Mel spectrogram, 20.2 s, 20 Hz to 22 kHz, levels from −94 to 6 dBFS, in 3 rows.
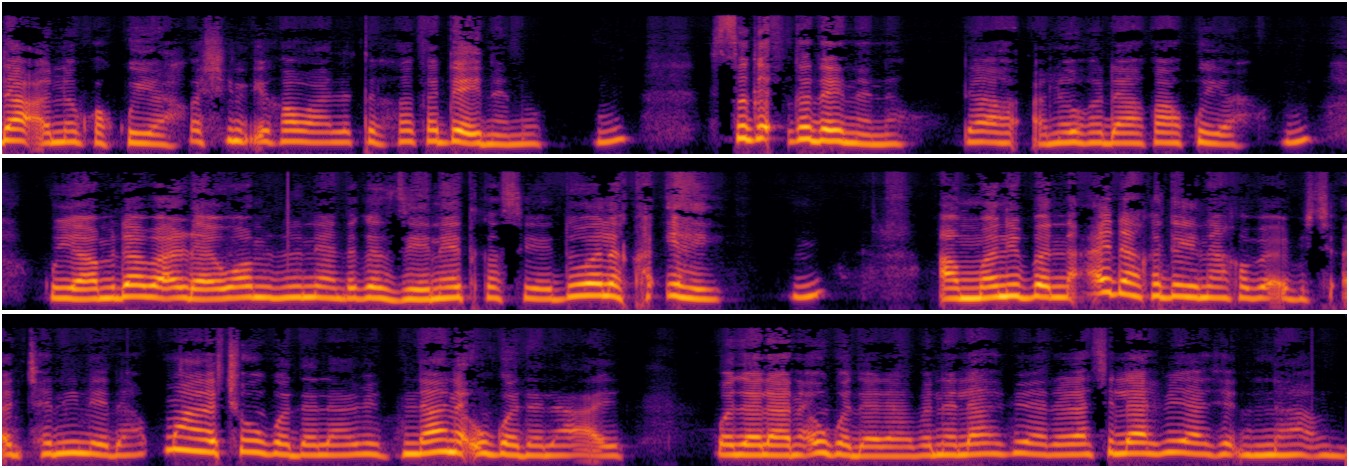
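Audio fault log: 3.05–3.11 s and 12.43–12.73 s, lost packets rebuilt from error correction: packets went missing, and the decoder filled each hole with the low-bitrate backup copy carried in the following packet. The speech never breaks, but about 40 ms at 3.05 s (consistent with two packets) and about 160 ms at 12.43 s (consistent with eight) come out grainier and noisier, with a brief coarse texture before normal quality returns.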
